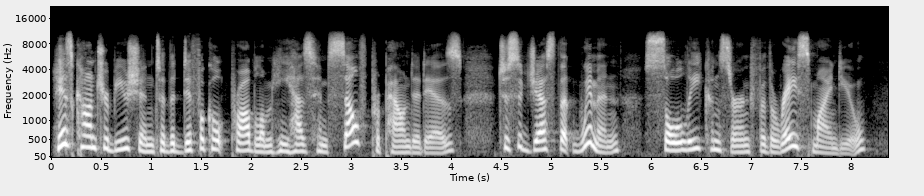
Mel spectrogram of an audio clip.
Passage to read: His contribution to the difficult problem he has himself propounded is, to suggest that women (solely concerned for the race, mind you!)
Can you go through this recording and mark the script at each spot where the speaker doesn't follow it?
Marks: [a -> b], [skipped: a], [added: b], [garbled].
His contribution to the difficult problem he has himself propounded is, to suggest that women (solely concerned for the race, mind you!)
